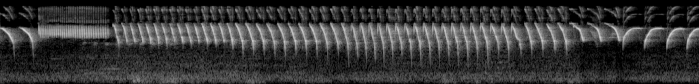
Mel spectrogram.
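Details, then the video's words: Canary singing vigorously to draw reluctant canaries into song. A buzzy opening note is followed by a long, rapid trill of high repeated syllables that closes with a few looping down-slurred whistles. "KENARI GACOR DOR INI MEMANCING KENARI YANG SUSAH BUNYI JADI IKUT GACOR"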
